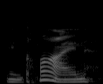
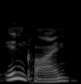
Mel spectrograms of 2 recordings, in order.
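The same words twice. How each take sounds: First: The stress is on the second syllable. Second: The stress is on the first syllable. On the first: It is a different word, meaning to lean toward. "when you put the emphasis on the second syllable" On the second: It means a hill or a rise in the grade. "that is talking about a gradual, or maybe not so gradual, but a hill"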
